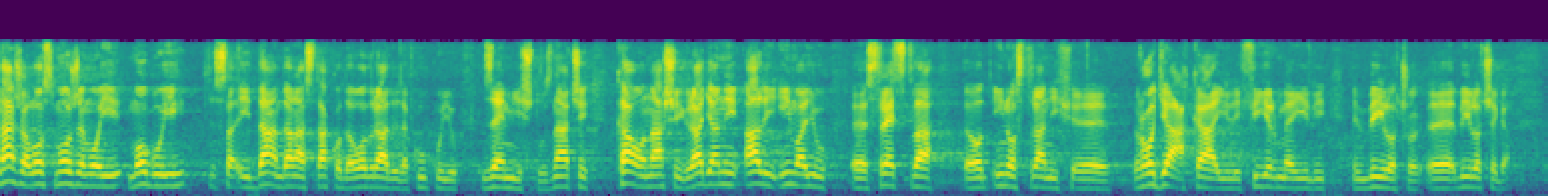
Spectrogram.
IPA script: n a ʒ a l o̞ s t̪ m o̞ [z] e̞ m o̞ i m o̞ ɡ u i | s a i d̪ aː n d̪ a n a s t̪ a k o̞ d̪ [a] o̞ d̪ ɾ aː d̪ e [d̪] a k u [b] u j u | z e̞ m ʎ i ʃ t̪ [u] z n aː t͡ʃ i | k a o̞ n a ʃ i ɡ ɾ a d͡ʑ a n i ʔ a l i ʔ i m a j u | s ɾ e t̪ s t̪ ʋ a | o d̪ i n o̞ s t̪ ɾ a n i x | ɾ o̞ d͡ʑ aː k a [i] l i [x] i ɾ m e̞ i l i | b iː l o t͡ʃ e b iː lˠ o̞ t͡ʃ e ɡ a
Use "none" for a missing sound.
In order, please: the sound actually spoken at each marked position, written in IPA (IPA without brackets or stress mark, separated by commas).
ʒ, a, d̪, p, u, i, f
